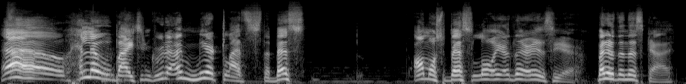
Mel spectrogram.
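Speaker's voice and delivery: high, showy lawyer voice; self-important attorney, loud opening; boastful lawyer. Acted. Game master voices lawyer Mirtlatz.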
